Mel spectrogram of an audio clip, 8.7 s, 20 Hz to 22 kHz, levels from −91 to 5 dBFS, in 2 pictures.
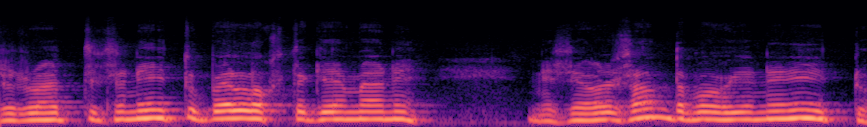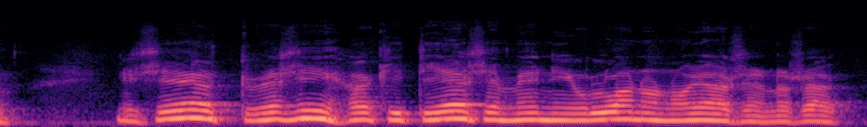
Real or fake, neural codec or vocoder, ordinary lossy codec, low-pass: real; none; none; 14.4 kHz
